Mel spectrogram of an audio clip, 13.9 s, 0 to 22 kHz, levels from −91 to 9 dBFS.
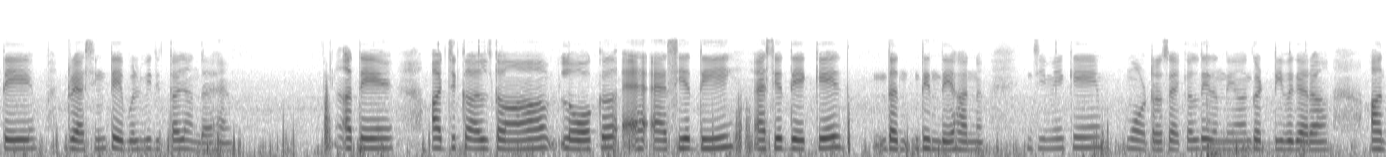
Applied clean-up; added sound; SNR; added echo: none; Bowed string instrument; 11 dB; none.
